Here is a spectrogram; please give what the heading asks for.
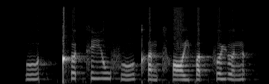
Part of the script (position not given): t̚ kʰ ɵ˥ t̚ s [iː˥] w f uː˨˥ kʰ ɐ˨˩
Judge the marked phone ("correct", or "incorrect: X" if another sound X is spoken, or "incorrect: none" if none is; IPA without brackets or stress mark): correct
